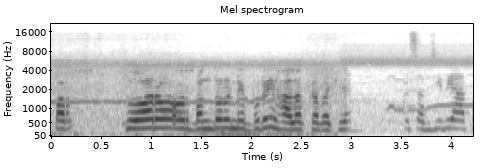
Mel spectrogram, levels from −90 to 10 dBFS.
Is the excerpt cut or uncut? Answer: cut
